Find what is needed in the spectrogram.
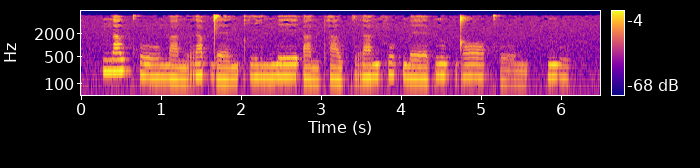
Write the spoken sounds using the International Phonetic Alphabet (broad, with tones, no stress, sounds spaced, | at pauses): n a˥˩ w kʰ oː˨˩ m a˨˩ n r a˦˥ p̚ d ɛː˩˦ ŋ pʰ l i˧ n m eː˧ ʔ a˨˩ n pʰ a˨˩ w k r a˦˥ n f o˥˩ k̚ m ɛː˧ p l u˥˩ k̚ d ɔː˥˩ kʰ o˨˩ n | ŋ u˨˩ k̚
